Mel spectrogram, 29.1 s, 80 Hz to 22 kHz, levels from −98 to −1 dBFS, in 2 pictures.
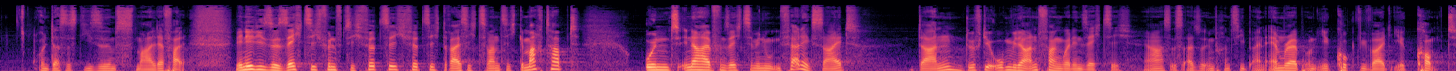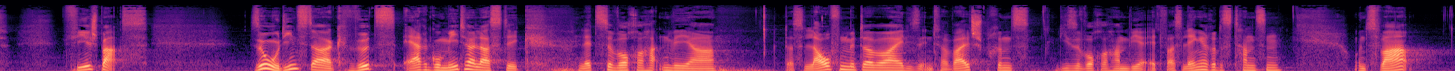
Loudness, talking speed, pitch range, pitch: -23 LUFS, 155 wpm, 110-150 Hz, 125 Hz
